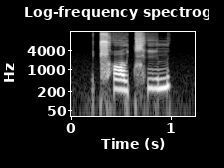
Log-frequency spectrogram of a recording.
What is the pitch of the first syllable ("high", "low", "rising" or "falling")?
low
